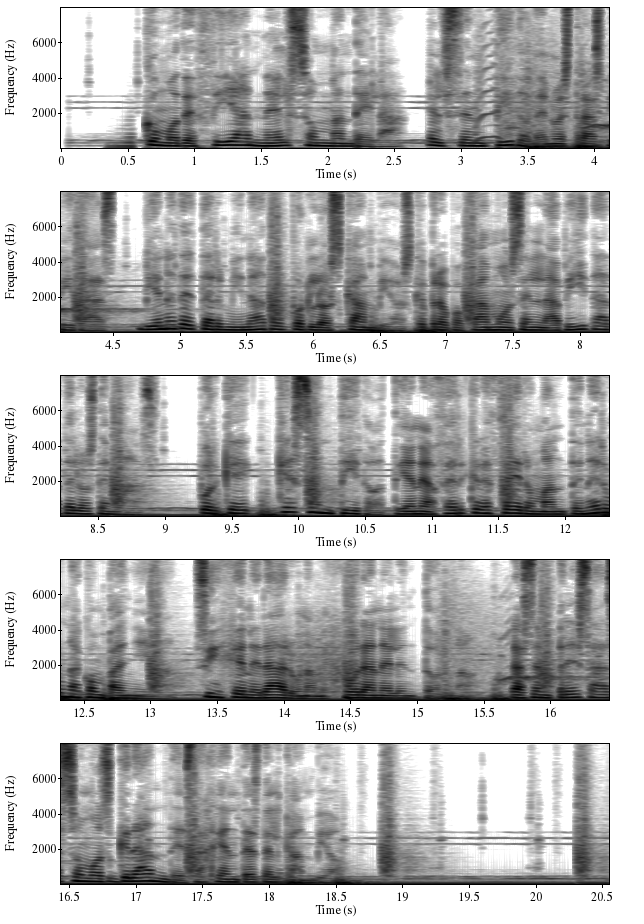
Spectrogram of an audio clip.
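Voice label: CASTILLIAN SPANISH INSPIRATIONAL, Spanish Commercial Voiceover, Female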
